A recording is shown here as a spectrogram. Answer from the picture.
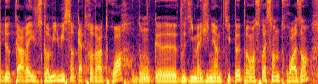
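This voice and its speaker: Noticeable background noise sits behind this man's voice. His pitch varies in an ordinary way. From Morvan, Burgundy. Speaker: local historian and author. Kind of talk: interview. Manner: halting, many repetitions.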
